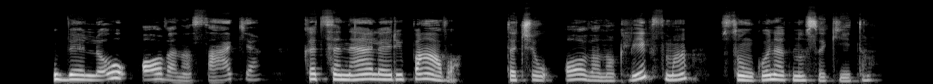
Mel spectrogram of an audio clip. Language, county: Lithuanian, Utena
